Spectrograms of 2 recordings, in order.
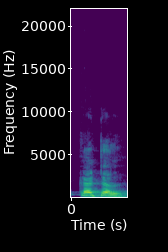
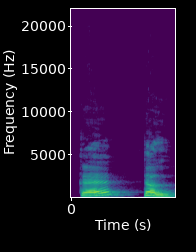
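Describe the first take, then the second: First: Said in the usual way. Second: cattle broken into two beats, कै, pause, टल; syllable by syllable. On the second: Shown as a demonstration. Teacher shows where the vowel sound breaks, saying cattle syllable by syllable. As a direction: split cattle after कै, each syllable on its own. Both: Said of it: "यहाँ दो बार sound break".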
